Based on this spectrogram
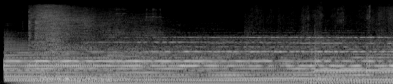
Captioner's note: gunshot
